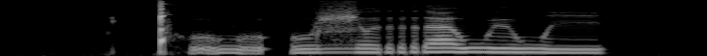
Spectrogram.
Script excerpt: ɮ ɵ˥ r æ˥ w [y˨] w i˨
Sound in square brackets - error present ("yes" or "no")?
yes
